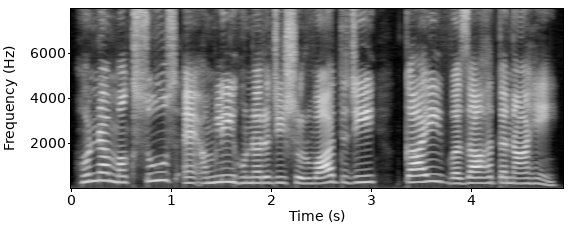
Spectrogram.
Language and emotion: Sindhi, neutral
